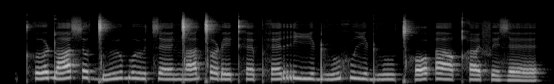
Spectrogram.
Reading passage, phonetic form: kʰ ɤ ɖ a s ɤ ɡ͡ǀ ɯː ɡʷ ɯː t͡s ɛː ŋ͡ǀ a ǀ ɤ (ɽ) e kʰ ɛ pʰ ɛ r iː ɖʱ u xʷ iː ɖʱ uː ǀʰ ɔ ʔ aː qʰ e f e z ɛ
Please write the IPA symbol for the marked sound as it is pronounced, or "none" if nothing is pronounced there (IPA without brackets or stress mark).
ɽ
